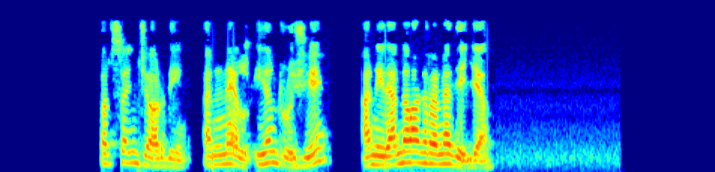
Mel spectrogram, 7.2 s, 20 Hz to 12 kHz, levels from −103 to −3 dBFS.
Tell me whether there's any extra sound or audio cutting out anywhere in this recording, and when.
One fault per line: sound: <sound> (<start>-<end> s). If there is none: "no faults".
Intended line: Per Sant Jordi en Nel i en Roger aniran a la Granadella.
no faults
